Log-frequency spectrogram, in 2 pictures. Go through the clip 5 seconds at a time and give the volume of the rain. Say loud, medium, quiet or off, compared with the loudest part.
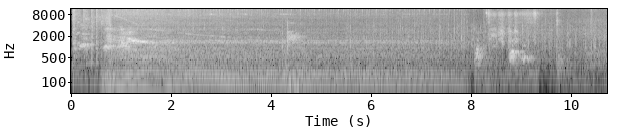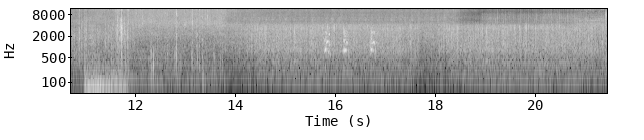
off, medium, loud, loud, loud.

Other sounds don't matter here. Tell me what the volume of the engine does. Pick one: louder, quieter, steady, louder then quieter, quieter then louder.
quieter.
